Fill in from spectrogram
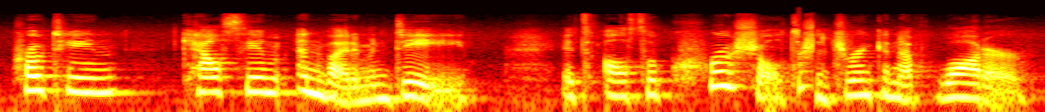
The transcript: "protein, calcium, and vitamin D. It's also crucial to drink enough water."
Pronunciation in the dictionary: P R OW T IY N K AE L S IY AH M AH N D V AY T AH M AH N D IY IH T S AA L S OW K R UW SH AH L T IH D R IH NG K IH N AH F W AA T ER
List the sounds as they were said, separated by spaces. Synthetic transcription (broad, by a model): P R OW T IY N K AE L S IY AH M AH N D V AY T AH M AH N D IY IH T S AA L S OW K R UW SH L T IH D R IH NG K IH N AH F W AA T ER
